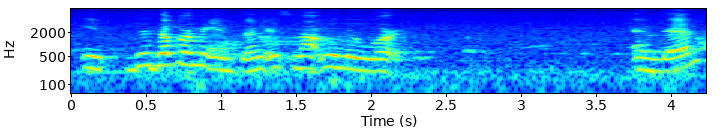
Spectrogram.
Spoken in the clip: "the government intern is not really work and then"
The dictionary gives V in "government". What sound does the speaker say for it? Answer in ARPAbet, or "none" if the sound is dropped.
P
